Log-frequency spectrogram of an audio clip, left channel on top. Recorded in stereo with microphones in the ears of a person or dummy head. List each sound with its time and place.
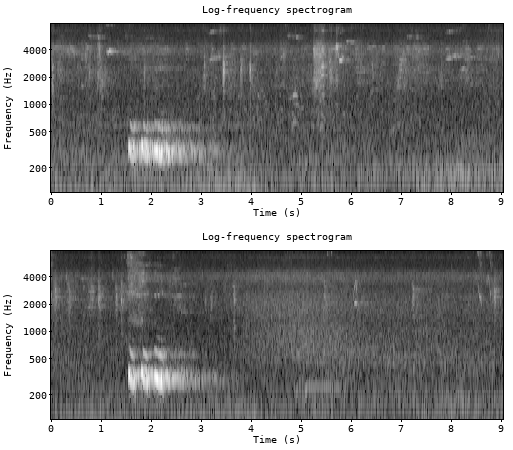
1.5 s laughter: 65° right (ahead or behind), 0.6 m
